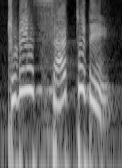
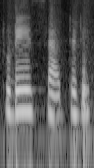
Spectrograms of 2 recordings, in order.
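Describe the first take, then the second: First: It is said in an eager, bright tone. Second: It is said in a weary, burdened tone. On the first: The day is something to look forward to. "that inflection changes and you're looking forward to the day" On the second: There is lots of work to do today. "Maybe I have lots of work to do on Saturday"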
